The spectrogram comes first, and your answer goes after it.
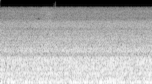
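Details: HVAC furnace blower after blower wheel replacement (the old wheel had caused a screeching noise), tested before closing up: smooth, even rush of air with a steady hum, no scraping, squeal or wobble; normal blower operation.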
